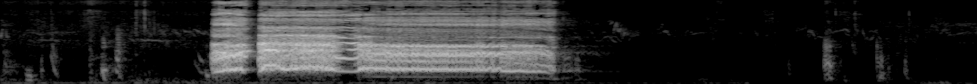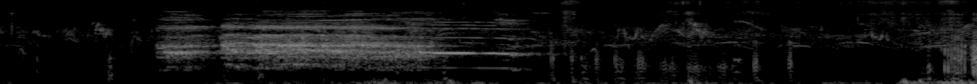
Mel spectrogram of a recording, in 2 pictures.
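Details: A rooster guarding hens on an evening: a close, loud, hoarse crow of nearly two seconds, then quiet, then a softer, distant crow answering a few seconds later.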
